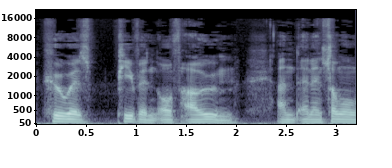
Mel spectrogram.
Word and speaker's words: Peven: And so we find out that Morgan has, in his past, retrieved a crown from Peven or Peven of Aum, that's how I pronounce it, in a daring riddle game, which is a matter of life and death.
